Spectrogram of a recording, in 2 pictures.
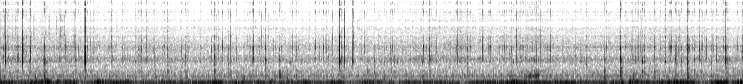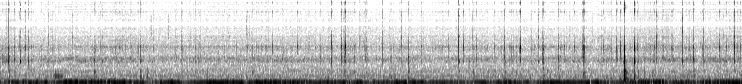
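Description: Dirt bike ridden over a wet, rocky trail: a steady muffled low rumble with frequent short knocks and rattles as the bike bounces over rocks, the sharpest near the end.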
